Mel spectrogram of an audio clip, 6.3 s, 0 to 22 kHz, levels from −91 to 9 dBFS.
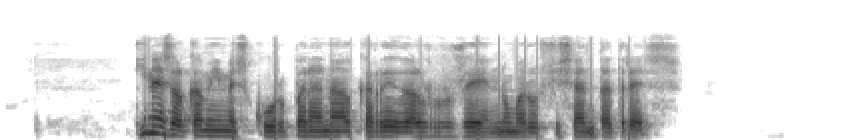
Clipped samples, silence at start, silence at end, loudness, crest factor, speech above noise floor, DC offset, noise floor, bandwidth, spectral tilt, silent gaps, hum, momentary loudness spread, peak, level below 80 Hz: under 0.1%; 1 s; 1.45 s; -16 LUFS; 16 dB; 52 dB; under 0.1%; -67 dBFS; 7.6 kHz; -6.5 dB/octave; none; none; 6 LU; -2 dBFS; -50 dBFS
